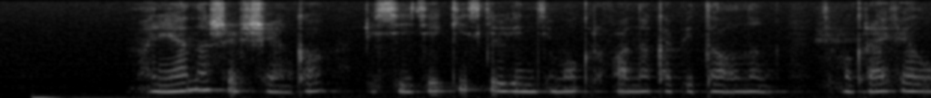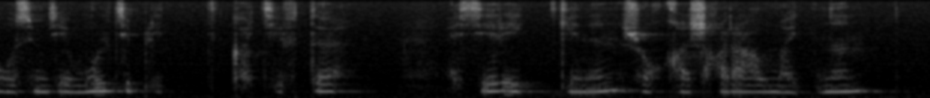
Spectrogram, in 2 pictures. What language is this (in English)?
Kazakh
